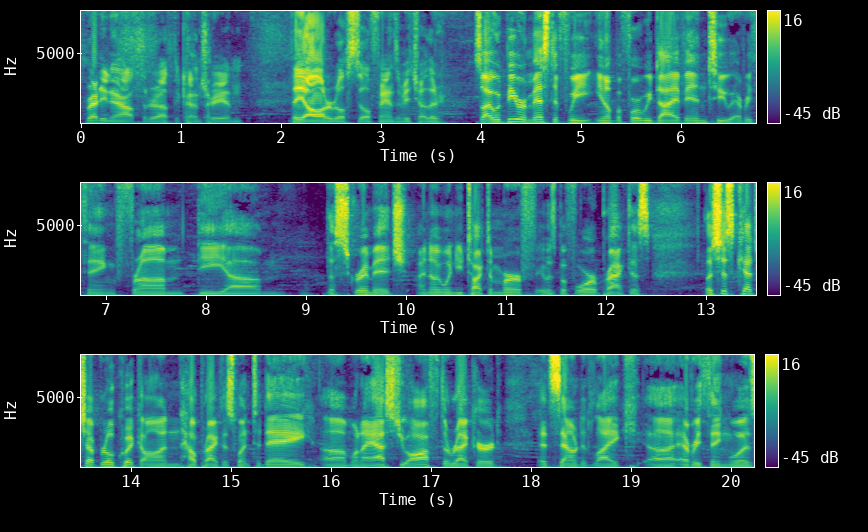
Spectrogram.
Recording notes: LIVE from Scriptown Brewing in Omaha!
